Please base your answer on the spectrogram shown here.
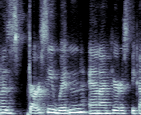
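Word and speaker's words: Whiddon: And it's Whidden? Yes, Whidden, Darcy, W-H-I-D-D-O-N. Thank you. Just want to make sure I say it right.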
